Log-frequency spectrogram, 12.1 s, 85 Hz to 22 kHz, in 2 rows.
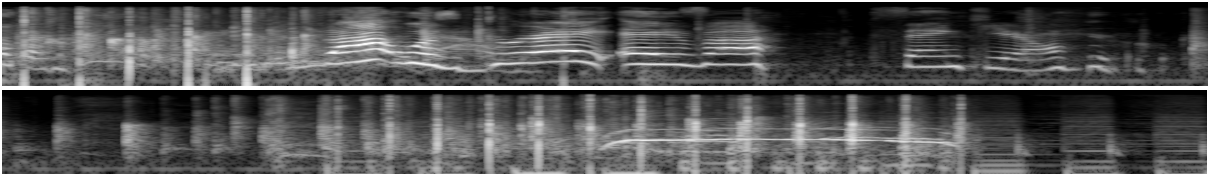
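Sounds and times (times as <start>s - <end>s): hand clapping: 0.0s - 2.9s, 5.8s - 11.0s.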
